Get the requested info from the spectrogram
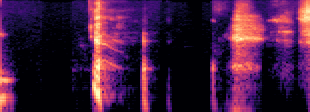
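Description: A man laughing briefly: three short bursts of chuckling with quiet gaps between them.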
